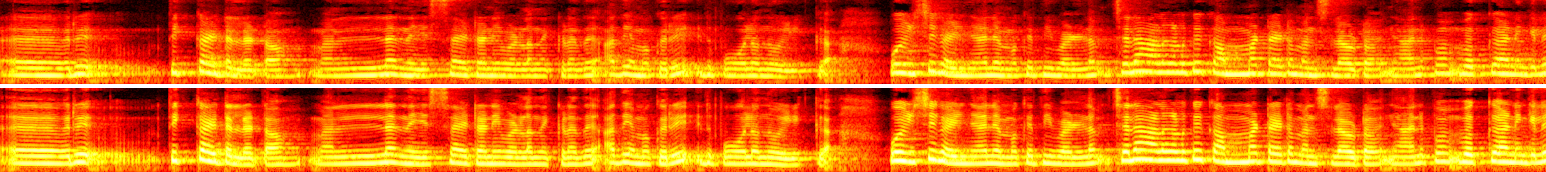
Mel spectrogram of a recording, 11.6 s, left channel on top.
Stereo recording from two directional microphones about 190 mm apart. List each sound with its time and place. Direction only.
0.1 s a woman's voice: 30° right (ahead or behind)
